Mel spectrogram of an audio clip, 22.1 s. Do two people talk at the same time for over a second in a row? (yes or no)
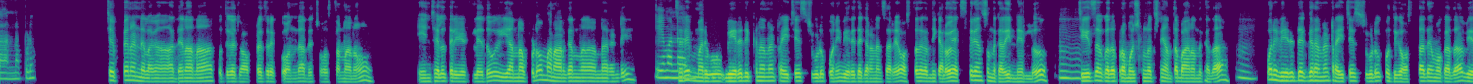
no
